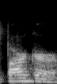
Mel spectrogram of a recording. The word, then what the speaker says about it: Barger: It is Barger with hard G.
